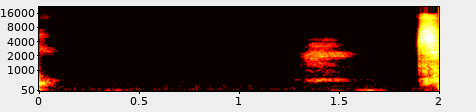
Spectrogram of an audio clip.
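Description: Near silence between spoken phrases, broken only by a faint, short breath about a second and a half in.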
